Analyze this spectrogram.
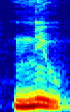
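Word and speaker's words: knew: का मतलब जानते थे अगर आपको कभी एन से पहले के लिखा मिले तो हमें के का उच्चारण नहीं करना होता हमें खाली एन का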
